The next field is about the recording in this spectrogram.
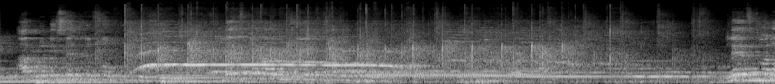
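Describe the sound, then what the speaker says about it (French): A church congregation applauds loudly and continuously in a dense, sustained wash of clapping, with voices and tonal sound layered over it throughout. "Applaudissez très fort pour"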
